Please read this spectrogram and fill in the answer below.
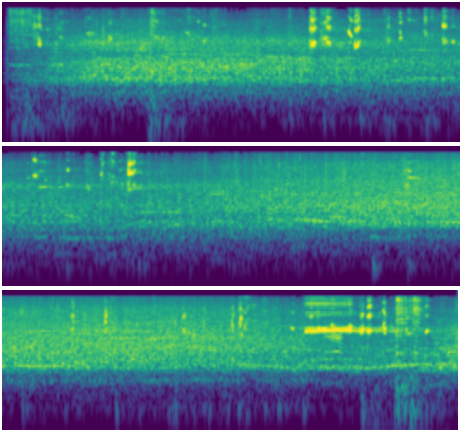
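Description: Basketball arena crowd noise with a ball being dribbled on the hardwood court, fading in over the first second and then holding steady.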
